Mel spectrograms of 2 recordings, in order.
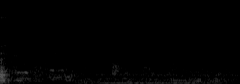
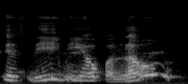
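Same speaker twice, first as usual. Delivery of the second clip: high wailing mock sob, laughing through it; mock crying. Mock crying woman begging to be left alone. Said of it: "she started crying".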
